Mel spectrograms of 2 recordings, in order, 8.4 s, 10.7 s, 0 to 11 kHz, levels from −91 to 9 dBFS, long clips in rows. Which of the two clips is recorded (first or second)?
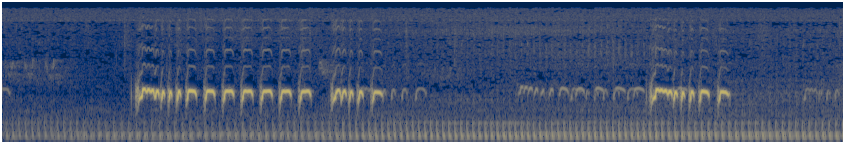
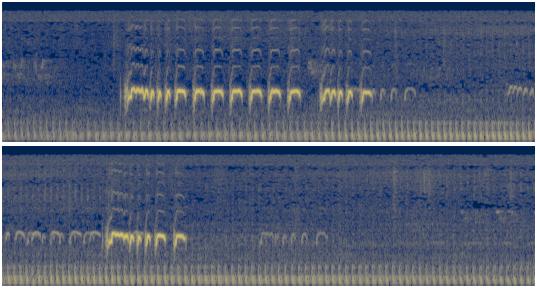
first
